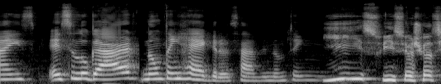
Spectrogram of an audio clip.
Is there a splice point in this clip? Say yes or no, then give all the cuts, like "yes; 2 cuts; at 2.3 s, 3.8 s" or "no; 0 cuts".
no; 0 cuts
